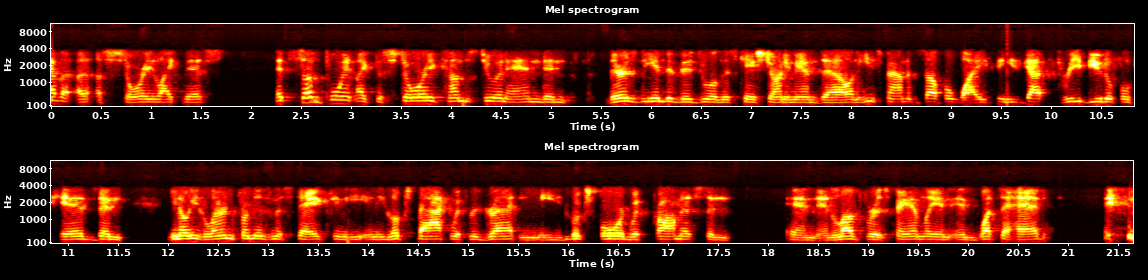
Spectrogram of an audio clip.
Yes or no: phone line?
yes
